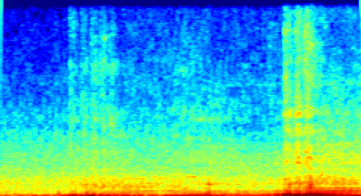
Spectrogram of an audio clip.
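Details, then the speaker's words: Ford Focus, engine fault light on, shaking and struggling uphill, doors chattering, exhaust listened to: stumbling uneven idle, ragged on throttle blip; misfire from three failed ignition coils, water found in spark plug wells. "The car shook and didn't feel good, then kowtowed to the accelerator. I see you had a hard time going uphill just now. Shaking badly now The doors are chattering"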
